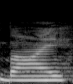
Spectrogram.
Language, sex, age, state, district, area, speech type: Hindi, female, 18-30, Madhya Pradesh, Hoshangabad, rural, read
